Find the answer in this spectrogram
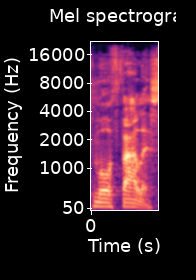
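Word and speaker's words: Mawrth Vallis: But like your book, am I pronouncing it right as Mawrth Valliis? That's how I've always pronounced it. Perfect.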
